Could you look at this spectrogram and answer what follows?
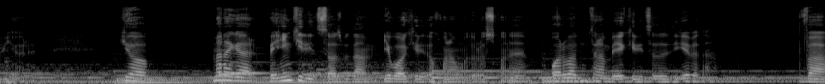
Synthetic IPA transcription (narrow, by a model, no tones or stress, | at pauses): bijɒ̰ːɾe | jɒː | mænæɡæɾbe̞incʰilid̪sɒːzbe̞d̪æmjebɒːɾcʰiɾid̪ɒxunæmo̰d̪oɾost̪̚kʰo̰nʔebɒːɾæd̪̚mit̪ʰonæmbejecʰiɾid̪sɒːzed̪iɡe̞be̞d̪æm | væ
